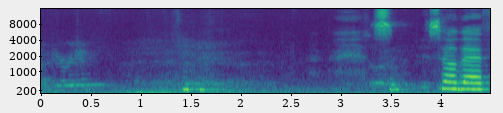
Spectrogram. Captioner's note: students laugh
